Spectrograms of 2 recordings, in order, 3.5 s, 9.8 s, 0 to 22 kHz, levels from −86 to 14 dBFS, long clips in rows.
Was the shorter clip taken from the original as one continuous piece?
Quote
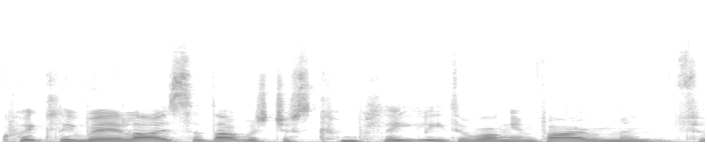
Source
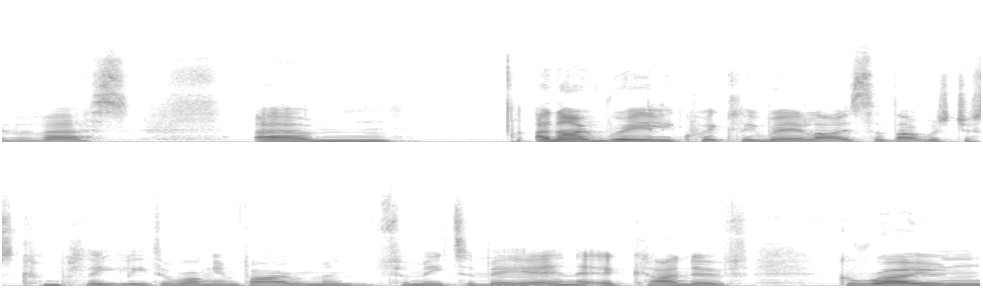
yes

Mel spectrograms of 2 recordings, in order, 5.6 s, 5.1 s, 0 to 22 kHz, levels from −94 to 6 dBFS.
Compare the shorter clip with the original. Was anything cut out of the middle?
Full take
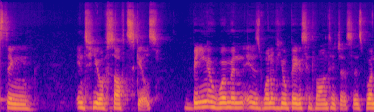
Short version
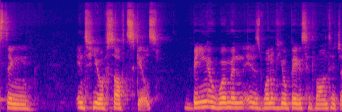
no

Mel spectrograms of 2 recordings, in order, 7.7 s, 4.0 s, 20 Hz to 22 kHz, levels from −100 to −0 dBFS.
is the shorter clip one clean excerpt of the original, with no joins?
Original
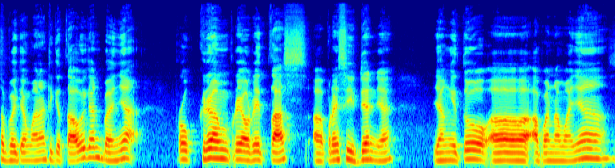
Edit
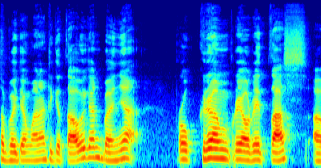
yes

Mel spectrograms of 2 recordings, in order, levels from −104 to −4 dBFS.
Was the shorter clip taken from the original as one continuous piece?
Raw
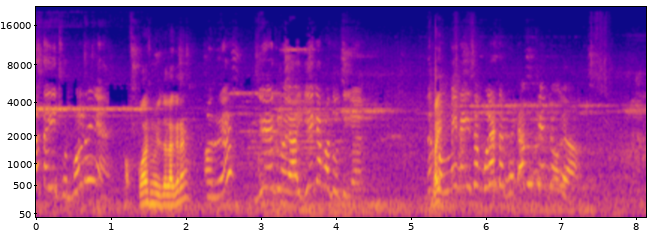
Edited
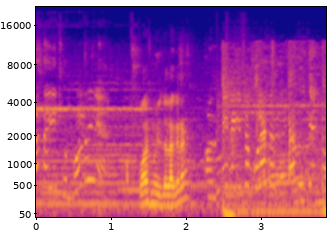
no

